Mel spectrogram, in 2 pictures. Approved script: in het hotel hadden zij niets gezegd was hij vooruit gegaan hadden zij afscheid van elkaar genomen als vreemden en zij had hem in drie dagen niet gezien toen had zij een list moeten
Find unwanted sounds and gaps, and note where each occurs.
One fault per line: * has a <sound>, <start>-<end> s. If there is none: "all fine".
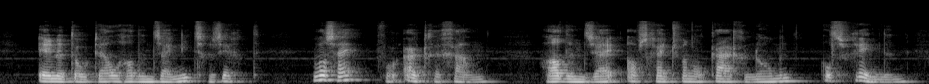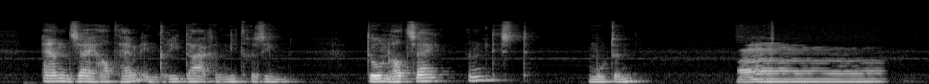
* has a laugh, 16.6-18.2 s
